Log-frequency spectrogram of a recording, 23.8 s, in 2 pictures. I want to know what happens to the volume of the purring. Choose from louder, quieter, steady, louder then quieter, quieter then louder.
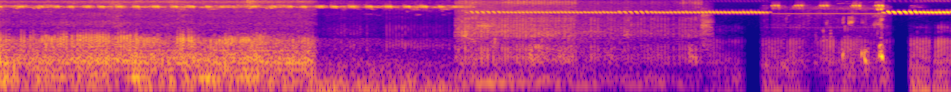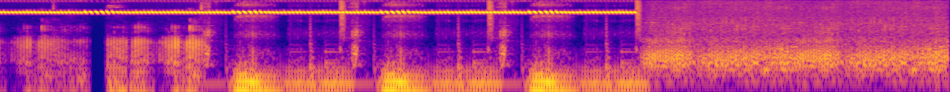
quieter then louder.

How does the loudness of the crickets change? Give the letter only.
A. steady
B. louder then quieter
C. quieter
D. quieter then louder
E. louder
E.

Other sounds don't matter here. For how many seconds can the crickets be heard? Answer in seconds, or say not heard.
20 s.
